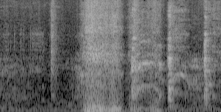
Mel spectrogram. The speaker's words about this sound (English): That's not me coughing, by the way.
